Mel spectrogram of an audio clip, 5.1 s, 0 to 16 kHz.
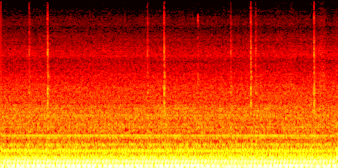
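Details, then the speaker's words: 2008 Chevy Silverado 1500 V8 with misfires and limp mode, idling after a brake pedal position sensor replacement; it has been sitting with a weak battery. A slightly uneven rough idle, better than before, and the owner suspects it needs a new sensor. "Now that it's running, it's being a little weird again."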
